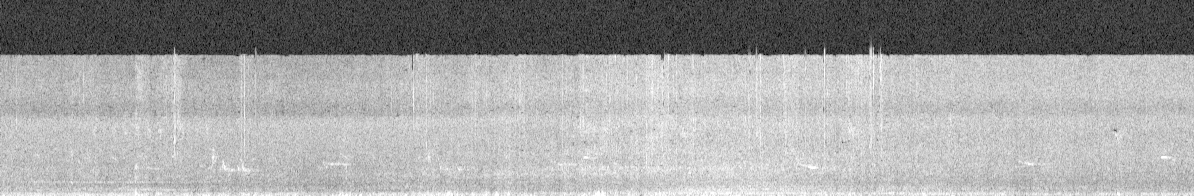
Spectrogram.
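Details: Wind buffeting the microphone and low rumbling noise, with no animal voice heard.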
